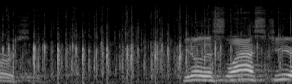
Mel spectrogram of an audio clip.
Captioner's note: applause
